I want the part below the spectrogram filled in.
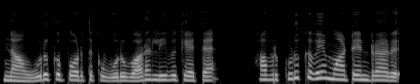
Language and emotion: Tamil, sad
